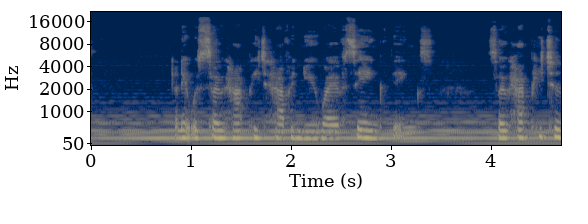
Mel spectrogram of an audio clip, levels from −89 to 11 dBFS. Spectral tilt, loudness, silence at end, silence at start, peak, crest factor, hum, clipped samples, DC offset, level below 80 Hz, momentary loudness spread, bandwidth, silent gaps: -4.5 dB/octave; -26 LUFS; 0 s; 0 s; -10 dBFS; 16 dB; none; under 0.1%; under 0.1%; -48 dBFS; 12 LU; 18 kHz; none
